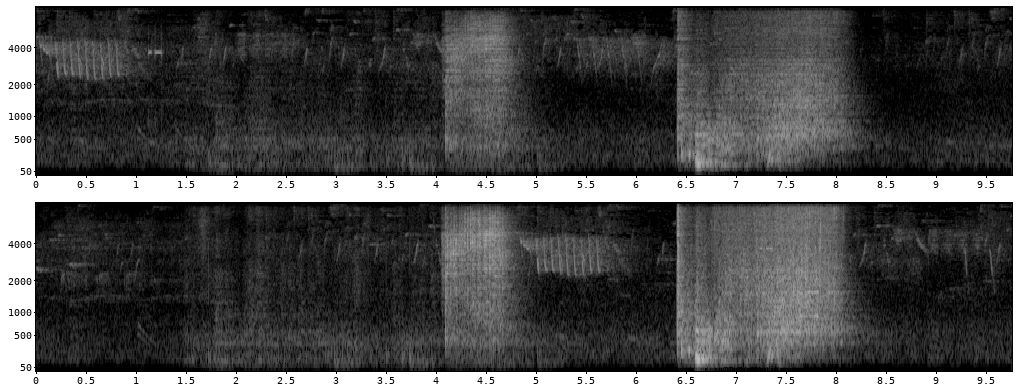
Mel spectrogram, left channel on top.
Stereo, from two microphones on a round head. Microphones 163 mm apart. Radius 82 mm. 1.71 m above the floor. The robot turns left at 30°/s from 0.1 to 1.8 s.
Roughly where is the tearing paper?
Right.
